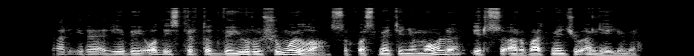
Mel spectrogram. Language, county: Lithuanian, Alytus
